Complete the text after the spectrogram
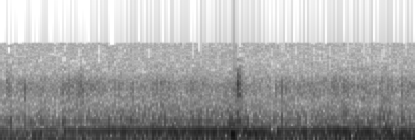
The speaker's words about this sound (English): Professor, that fan is starting up.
